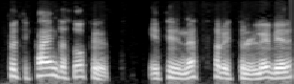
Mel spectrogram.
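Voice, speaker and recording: A man with a Korean accent talks at a moderate pace and a fairly high pitch. His voice makes very wide pitch swings. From South Korea. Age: young. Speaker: PhD student presenting a paper. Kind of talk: academic paper reading; casual chat. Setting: video call.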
